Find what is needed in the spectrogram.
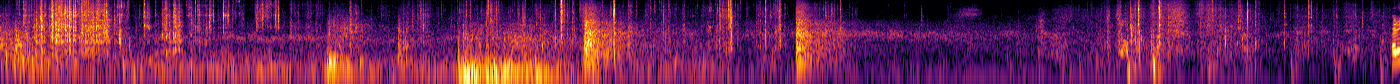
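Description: Battle gunfire: rapid machine-gun bursts and single shots, with a loud, deep blast about five seconds in; the shooting thins out in the second half to a few scattered shots.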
